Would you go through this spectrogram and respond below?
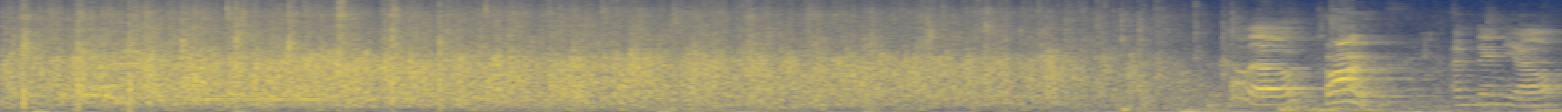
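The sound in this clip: Loud, dense audience applause that holds steady for about six seconds, then fades as people begin talking and cheering.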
